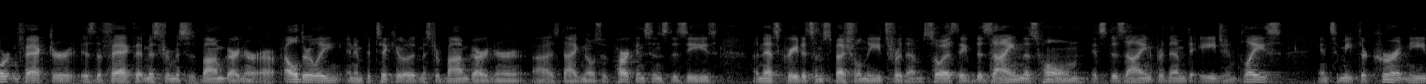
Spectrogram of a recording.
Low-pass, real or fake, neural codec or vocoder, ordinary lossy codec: 7.2 kHz; real; none; AAC, 32 kbps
